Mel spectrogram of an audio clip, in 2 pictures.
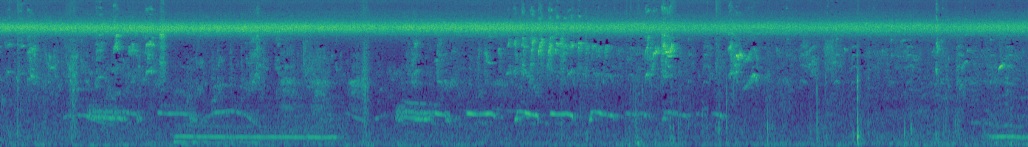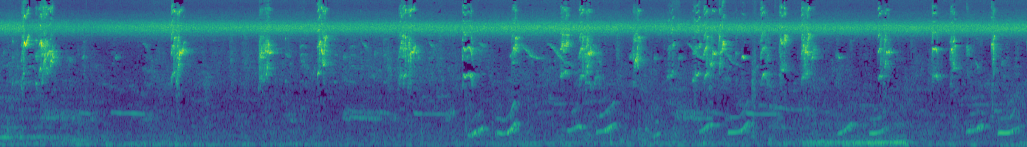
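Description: Small cage birds in an aviary chirping, the short calls coming thicker and faster through the second half, over a steady high-pitched hiss.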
